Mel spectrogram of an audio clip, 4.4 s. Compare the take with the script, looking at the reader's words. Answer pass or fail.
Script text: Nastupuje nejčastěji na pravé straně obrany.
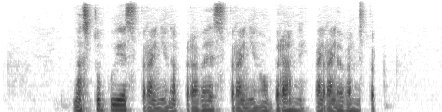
fail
